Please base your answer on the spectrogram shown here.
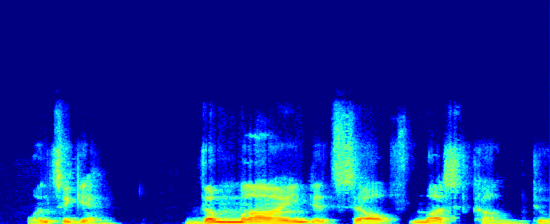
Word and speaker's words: Mu: In Japanese, Joshu, pronounced in Japanese, Mu, or Chinese, Wu, which means no, nope, doesn't.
